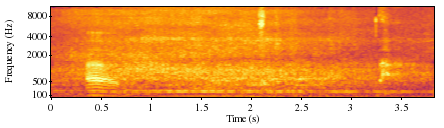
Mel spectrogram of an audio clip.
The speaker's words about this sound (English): Sorry, I had to let the daily semi drive by.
